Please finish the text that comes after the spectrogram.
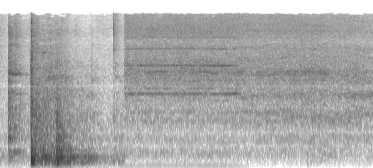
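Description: A belt grinder working a sword blade gives a few sharp, loud bursts of grinding, then settles into a steady mid-level motor whir.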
